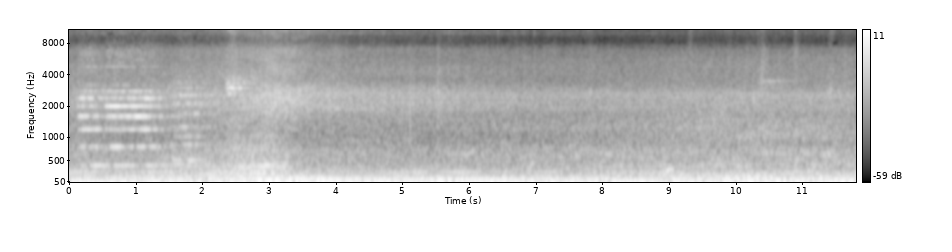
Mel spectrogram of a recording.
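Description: Busy road traffic: a car horn sounds at the start, held for about two seconds, then the steady engine and tyre noise of passing cars and vans carries on.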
